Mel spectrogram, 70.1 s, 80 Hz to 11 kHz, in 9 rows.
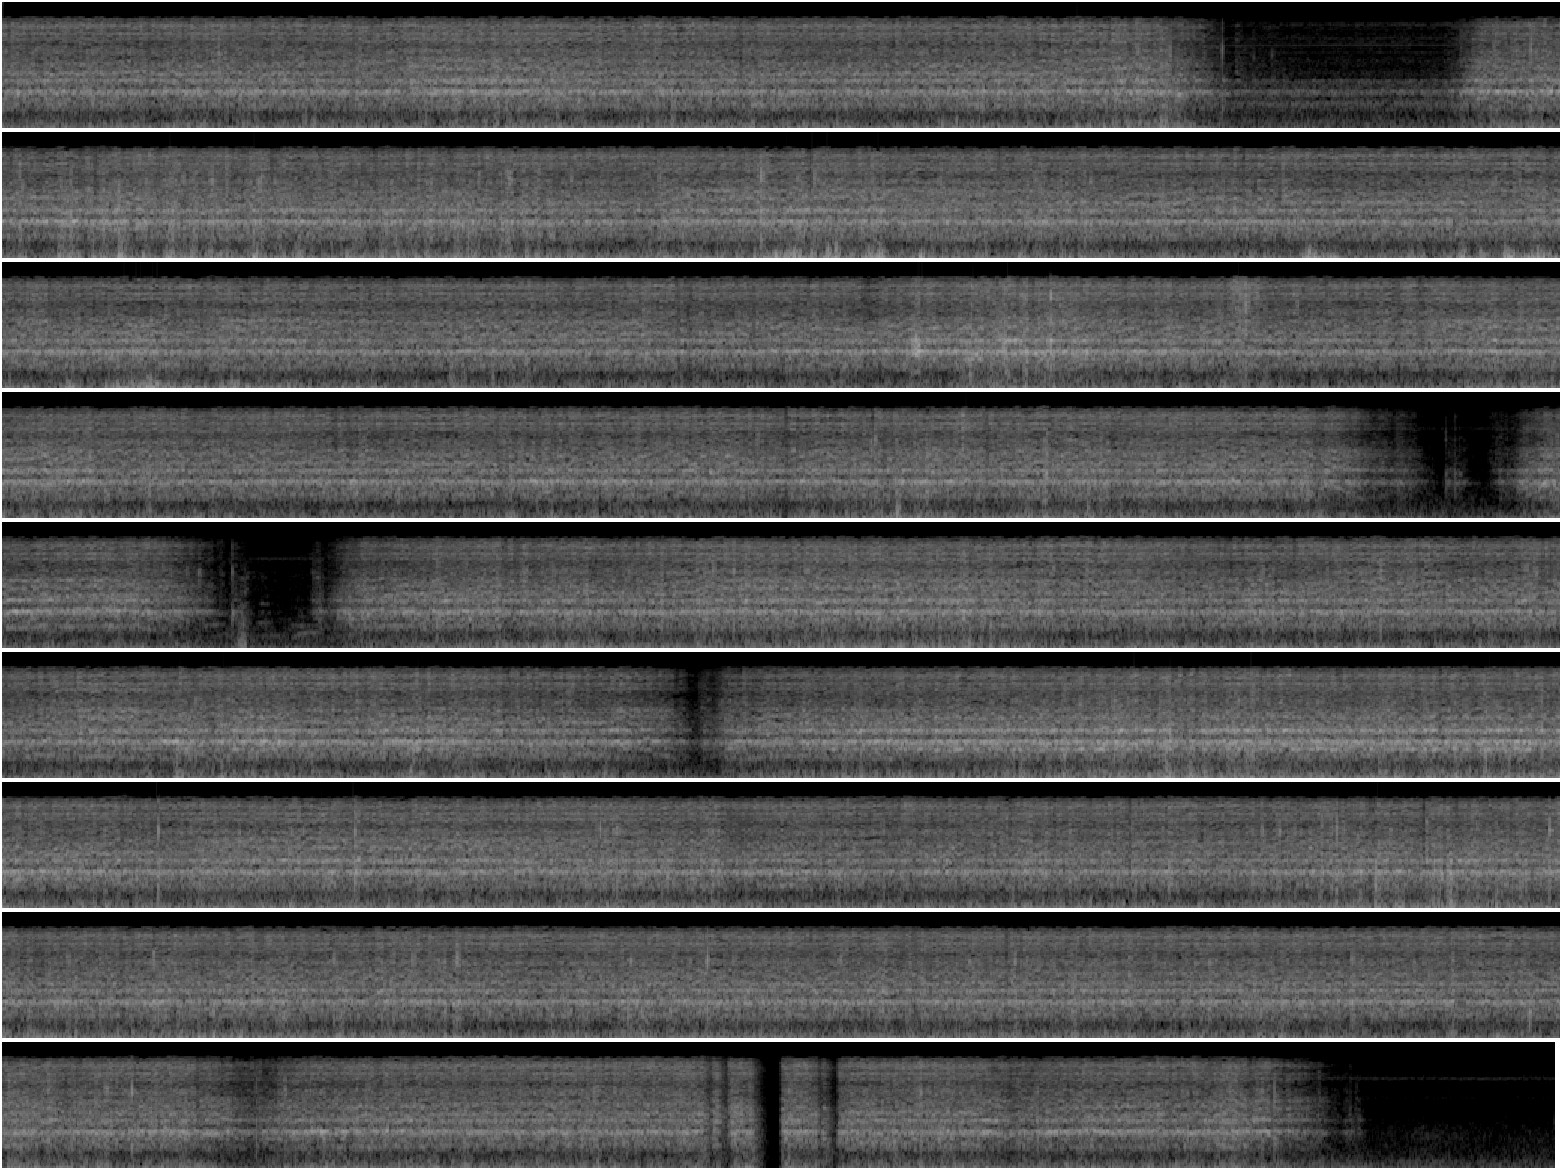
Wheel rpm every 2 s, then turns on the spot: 160, 160, 160, 40, 150, 160, 160, 160, 160, 160, 170, 160, 160, 160, 160, 80, 70, 160, 160, 160, 160, 110, 160, 160, 160, 160, 160, 160, 160, 160, 160, 140, 150, 150, 70.
none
